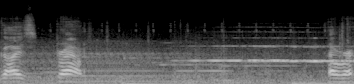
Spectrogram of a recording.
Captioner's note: clock ticking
